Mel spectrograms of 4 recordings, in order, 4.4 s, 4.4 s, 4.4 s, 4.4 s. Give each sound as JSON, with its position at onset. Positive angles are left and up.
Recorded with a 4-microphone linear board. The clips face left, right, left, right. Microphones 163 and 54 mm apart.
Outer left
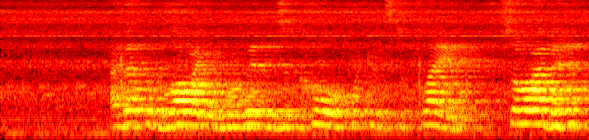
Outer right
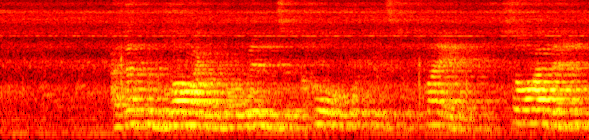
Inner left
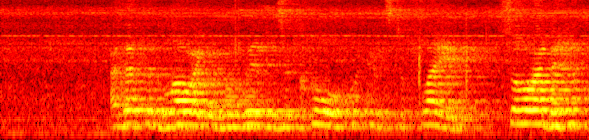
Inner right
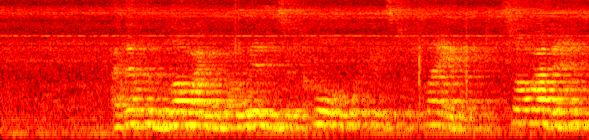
{"t": 0.8, "sound": "a woman speaking", "side_deg": 55, "distance_m": 2.5}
